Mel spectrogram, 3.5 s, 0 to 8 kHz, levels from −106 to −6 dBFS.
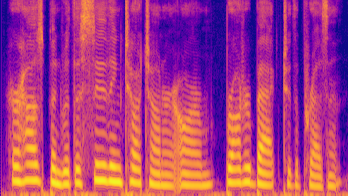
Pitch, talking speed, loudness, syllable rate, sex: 195 Hz, 260 wpm, -16 LUFS, 5.7 syllables/s, female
